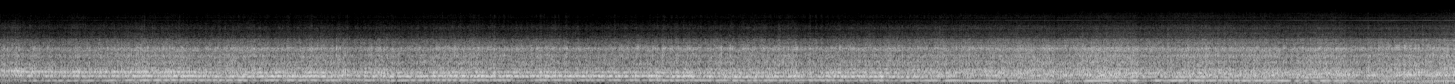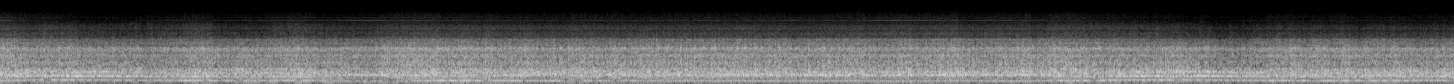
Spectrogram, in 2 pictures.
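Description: DJI Phantom quadcopter's motors and propellers humming steadily, heard up close from the camera mounted on the drone. The pitch dips briefly a few times in the middle and rises a little near the end as the motors change speed.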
